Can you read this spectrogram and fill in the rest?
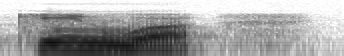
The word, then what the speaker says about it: quinoa: The plant is called quinoa, pronounced as quinoa, Q-U-I-N-O-A.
